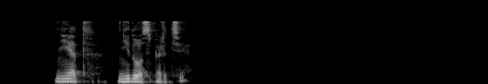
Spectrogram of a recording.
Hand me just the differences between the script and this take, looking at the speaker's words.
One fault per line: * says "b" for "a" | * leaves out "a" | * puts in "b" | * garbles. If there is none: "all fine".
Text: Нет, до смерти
* puts in "не"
